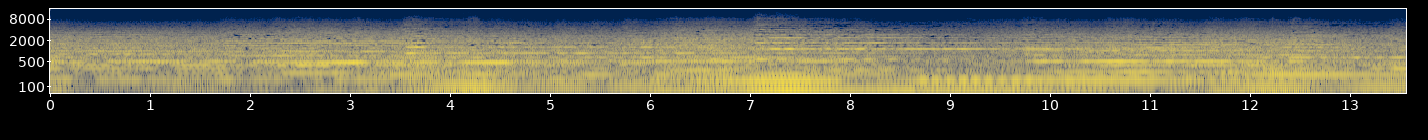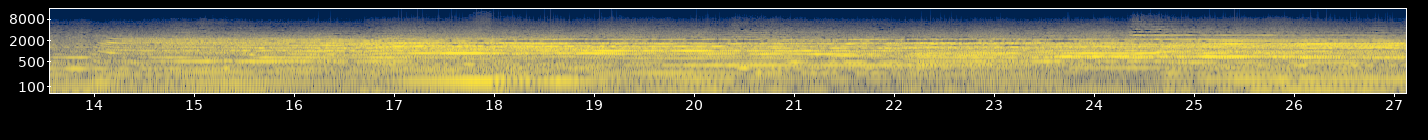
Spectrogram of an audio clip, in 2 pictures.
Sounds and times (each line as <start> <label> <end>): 0.0 bowed double bass 27.1
0.0 violin 27.1
10.8 choral voices 27.1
